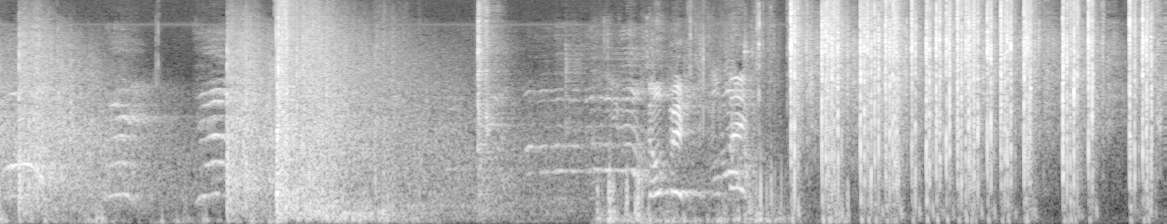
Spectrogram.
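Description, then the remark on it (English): Heavy artillery booms and explosions rumble from a military training complex in the town of Hoffman, North Carolina, then give way to a rapid barrage of sharp, loud blasts in quick succession, with faint voices briefly audible beneath the noise. “In the town of Hoffman, North Carolina, residents are kept up at night with the sound of artillery fire and explosions as a result of the military training complex that moved into their neighborhood.”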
